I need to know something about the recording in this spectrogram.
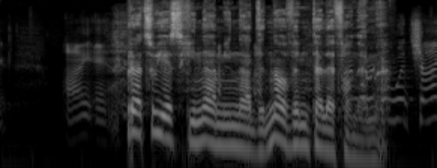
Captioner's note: laughing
